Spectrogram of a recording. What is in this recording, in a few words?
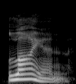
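"lion", English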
